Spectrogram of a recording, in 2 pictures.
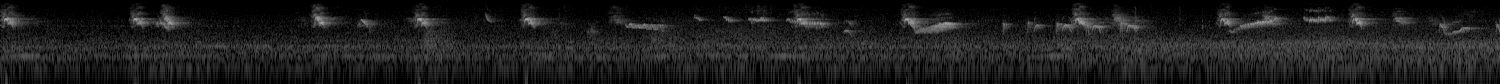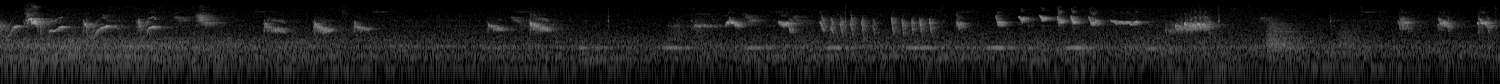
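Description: Songbirds chirping and calling: many short, high chirps and quick trills, some rising and some falling, coming thick and fast, with brief pauses.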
